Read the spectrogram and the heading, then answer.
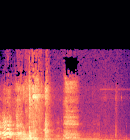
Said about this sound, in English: Here's another sound from my morning. Dog play or fighting.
